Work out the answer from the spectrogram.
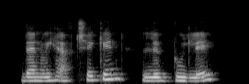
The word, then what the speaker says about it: poulet: Okay, and then we have chicken, le poulet. It's like poo and then lay. Poo or and then lay. The T is silent.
